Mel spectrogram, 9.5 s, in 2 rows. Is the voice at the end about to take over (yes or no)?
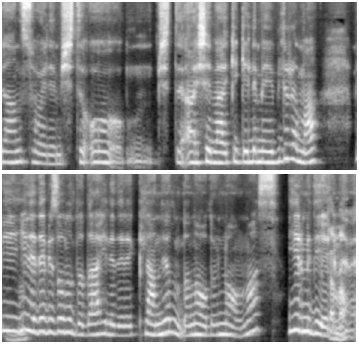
yes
